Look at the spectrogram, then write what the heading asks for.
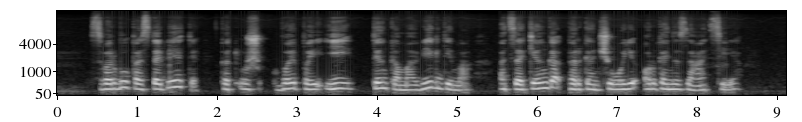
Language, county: Lithuanian, Marijampolė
